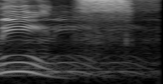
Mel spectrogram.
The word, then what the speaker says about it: kneads: The wife mixes and kneads, K-N-E-A-D-S, pronounced as N-E-E-D-S, same pronunciation. Kneads, although we start with K, we are saying kneads.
